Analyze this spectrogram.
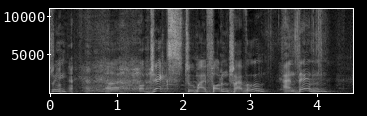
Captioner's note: laughter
